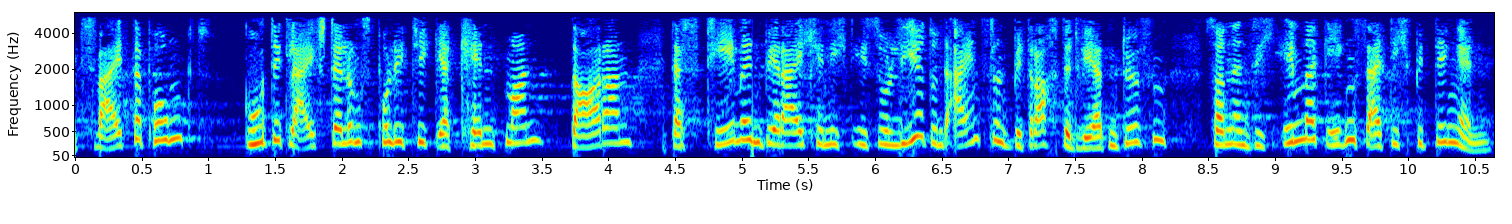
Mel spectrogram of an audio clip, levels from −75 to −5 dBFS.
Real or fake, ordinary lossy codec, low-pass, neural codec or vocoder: real; none; 5.4 kHz; none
